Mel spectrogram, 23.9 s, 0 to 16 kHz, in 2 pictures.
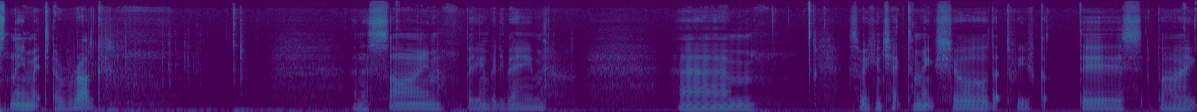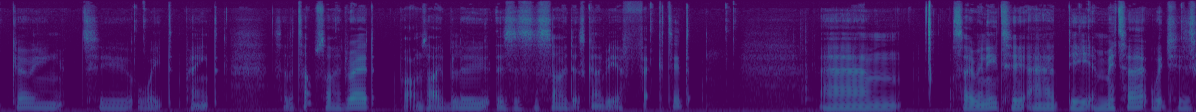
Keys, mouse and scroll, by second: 3.8 click, 8.2 middle click, 11.8 click, 15.3 middle click, 18.5 click, 22.7 click, 23.7 click.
